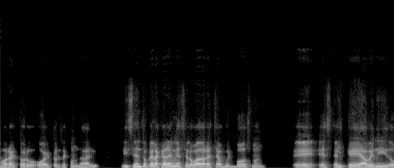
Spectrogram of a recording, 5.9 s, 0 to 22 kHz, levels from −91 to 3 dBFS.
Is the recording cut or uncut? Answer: uncut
